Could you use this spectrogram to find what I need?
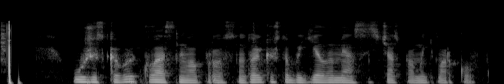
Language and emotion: Russian, neutral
